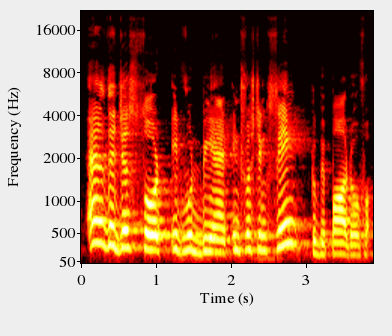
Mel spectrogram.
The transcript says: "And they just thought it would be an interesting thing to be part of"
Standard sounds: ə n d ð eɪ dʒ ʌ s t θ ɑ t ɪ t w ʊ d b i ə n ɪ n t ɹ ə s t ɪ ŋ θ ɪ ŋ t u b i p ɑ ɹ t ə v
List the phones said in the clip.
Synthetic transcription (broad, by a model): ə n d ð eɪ dʒ ʌ s t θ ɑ t ɪ t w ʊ d b i ə n ɪ n t ɹ ə s t ɪ ŋ s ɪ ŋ t u b i p ɑ ɹ t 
